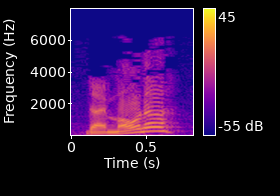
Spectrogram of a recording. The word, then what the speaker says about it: Dimona: He also wrote, he wrote a pioneering 1989 book about Israel's nuclear weapons program called Dimona? Is that how it's pronounced? – That is.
